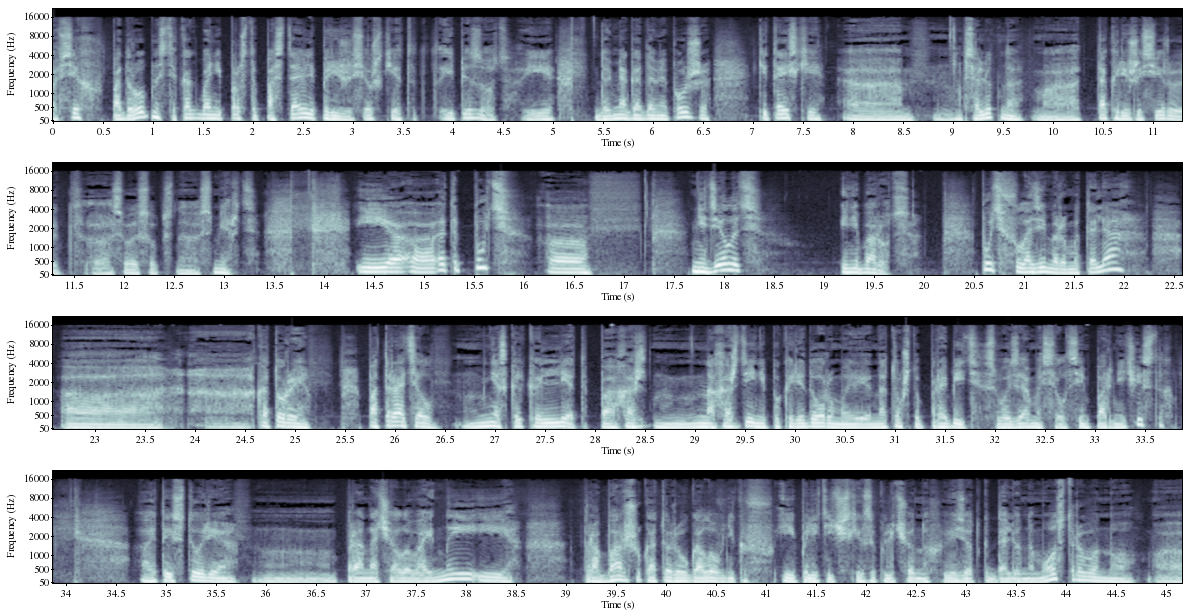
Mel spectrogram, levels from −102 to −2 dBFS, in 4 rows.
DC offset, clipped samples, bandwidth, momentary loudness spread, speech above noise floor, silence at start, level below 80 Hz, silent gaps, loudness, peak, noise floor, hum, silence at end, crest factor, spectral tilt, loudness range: 0.5%; under 0.1%; 16.5 kHz; 12 LU; 42 dB; 0 s; -34 dBFS; none; -12 LUFS; 0 dBFS; -53 dBFS; none; 0 s; 12 dB; -5.5 dB/octave; 3 LU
